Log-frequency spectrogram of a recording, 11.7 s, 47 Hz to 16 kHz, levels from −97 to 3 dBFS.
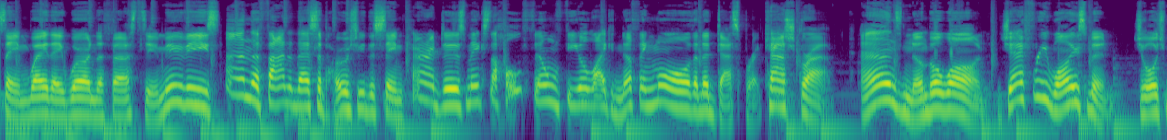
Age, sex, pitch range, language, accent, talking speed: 20-39, male, 150-240 Hz, English, British, 200 wpm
